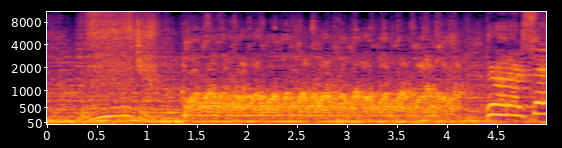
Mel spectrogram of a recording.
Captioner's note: loud gargling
